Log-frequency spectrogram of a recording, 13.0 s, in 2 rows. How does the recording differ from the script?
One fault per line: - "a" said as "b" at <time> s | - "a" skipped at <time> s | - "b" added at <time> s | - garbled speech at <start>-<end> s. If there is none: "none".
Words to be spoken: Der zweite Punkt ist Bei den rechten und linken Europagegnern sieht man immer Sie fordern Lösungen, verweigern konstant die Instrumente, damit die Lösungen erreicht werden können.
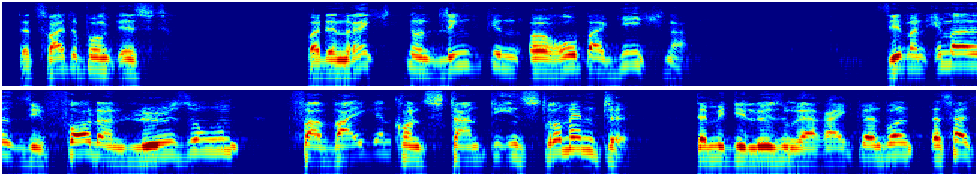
none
